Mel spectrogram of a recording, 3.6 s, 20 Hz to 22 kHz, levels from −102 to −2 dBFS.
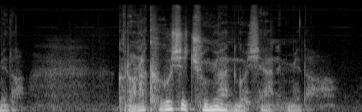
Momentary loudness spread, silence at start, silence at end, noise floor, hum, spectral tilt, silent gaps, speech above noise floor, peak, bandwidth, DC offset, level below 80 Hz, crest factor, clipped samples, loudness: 19 LU; 0 s; 0.5 s; -62 dBFS; none; -6 dB/octave; none; 32 dB; -16 dBFS; 13 kHz; under 0.1%; -54 dBFS; 16 dB; under 0.1%; -31 LUFS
